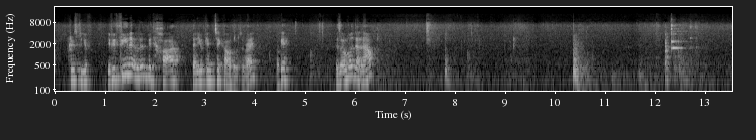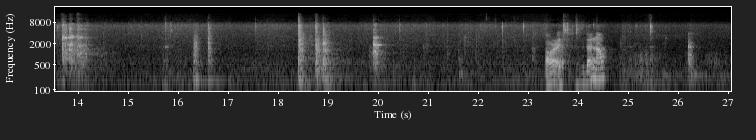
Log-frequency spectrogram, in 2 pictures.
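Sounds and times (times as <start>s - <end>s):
deep-frying sizzle in oil: 0.0s - 27.0s.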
